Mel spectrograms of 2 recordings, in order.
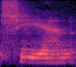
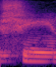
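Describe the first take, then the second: First: It is said as two syllables, she-in. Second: It is said as one syllable, like sheen. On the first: The name is short for she inside. "I always say Shein because it's short for she inside" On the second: This is how many other people say it. "a lot of people say Sheen"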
